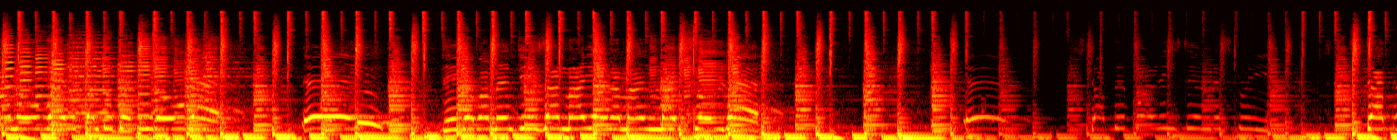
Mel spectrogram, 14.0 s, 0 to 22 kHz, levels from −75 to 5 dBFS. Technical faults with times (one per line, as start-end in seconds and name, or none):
9.32-9.96 zipper noise
12.51-13.55 zipper noise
